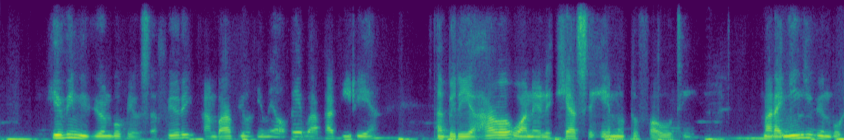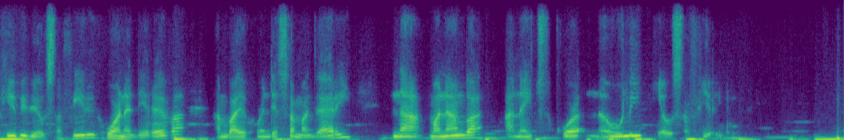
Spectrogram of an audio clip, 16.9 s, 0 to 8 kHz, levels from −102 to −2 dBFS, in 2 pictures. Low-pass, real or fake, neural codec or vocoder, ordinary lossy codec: 7.2 kHz; fake; codec, 16 kHz, 1 kbps, X-Codec, HuBERT features, trained on balanced general audio; Opus, 32 kbps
